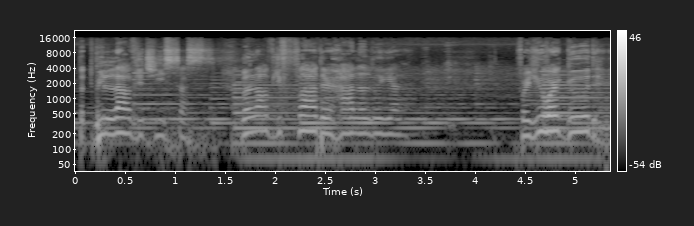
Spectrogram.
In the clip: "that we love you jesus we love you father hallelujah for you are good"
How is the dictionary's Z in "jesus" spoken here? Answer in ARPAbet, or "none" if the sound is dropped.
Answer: S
